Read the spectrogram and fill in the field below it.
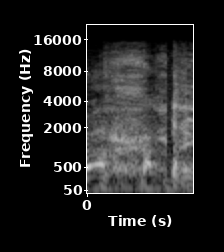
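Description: A brief hoarse cough with a throat-clearing quality; a single cough.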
